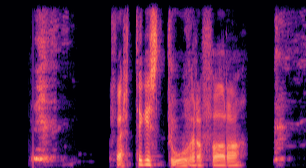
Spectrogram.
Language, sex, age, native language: Icelandic, male, 15, Icelandic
